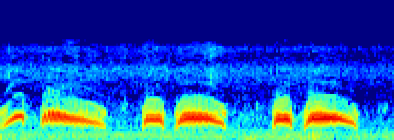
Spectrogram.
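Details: Spotted dove calling, a sound used as a lure for trapping: low, soft cooing in paired notes, a short coo followed by a longer drawn-out one, repeated three times within a few seconds against faint background hum.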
